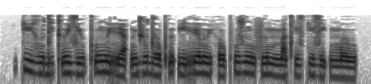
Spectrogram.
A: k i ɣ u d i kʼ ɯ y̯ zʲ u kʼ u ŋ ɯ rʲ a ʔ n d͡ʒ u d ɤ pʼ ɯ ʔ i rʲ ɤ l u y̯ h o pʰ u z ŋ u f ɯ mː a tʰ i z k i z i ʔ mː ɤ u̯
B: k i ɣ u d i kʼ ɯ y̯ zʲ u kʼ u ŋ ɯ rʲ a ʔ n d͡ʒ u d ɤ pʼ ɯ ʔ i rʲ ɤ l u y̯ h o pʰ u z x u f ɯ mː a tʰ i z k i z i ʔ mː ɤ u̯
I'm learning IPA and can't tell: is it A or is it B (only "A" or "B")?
A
